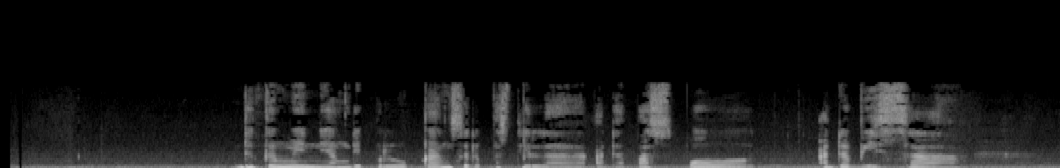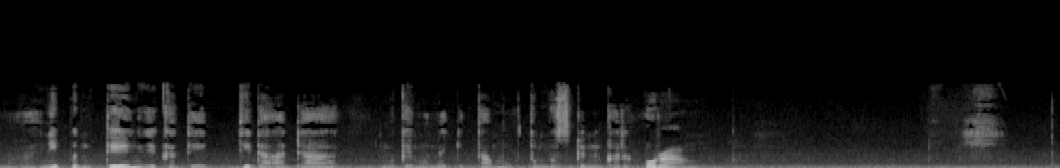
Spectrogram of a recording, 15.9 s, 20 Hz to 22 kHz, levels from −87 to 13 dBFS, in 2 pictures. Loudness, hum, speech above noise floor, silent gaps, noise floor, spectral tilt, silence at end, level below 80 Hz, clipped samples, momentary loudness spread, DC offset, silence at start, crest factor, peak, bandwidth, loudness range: -24 LUFS; none; 22 dB; none; -45 dBFS; -5.5 dB/octave; 0 s; -58 dBFS; under 0.1%; 25 LU; under 0.1%; 0.1 s; 20 dB; -4 dBFS; 11.5 kHz; 9 LU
